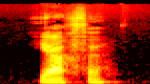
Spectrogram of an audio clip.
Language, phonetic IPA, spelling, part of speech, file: Polish, [ˈjaxfɛ], Jahwe, proper noun, LL-Q809 (pol)-Jahwe.wav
